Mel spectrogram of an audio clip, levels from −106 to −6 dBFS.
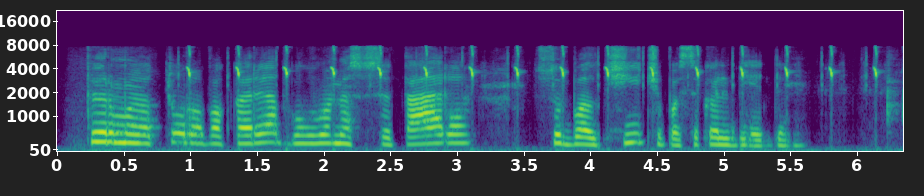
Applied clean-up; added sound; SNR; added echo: neural diffusion model UNIVERSE++.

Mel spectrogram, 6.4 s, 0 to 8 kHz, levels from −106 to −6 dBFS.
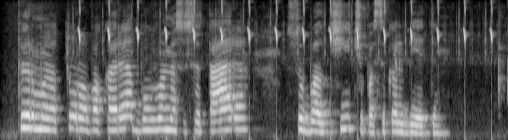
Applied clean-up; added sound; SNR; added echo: none; Mechanisms; 7 dB; none.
